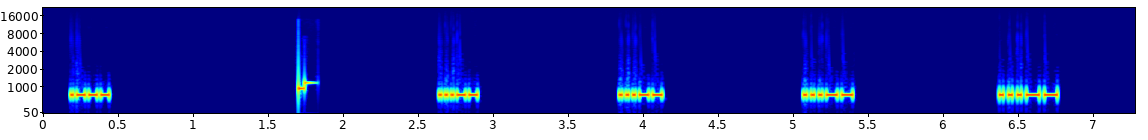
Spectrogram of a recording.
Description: Morse code, heard as a keyed tone, about 54 wpm, spaced as for 9 wpm, 700 Hz. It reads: J 3333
